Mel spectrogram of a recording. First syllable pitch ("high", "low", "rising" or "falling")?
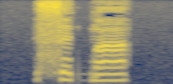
high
